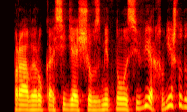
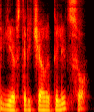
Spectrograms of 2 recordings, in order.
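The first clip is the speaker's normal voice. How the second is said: usual speaking voice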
